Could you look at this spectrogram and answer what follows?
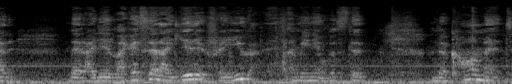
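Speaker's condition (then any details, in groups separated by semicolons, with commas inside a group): Cerebral palsy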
